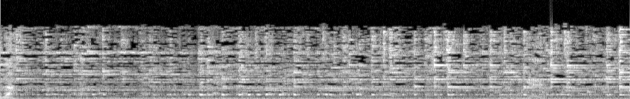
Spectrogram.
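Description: Many cowbells worn by a herd of cows and calves clanking and jangling irregularly as the animals walk, over a steady low hum.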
